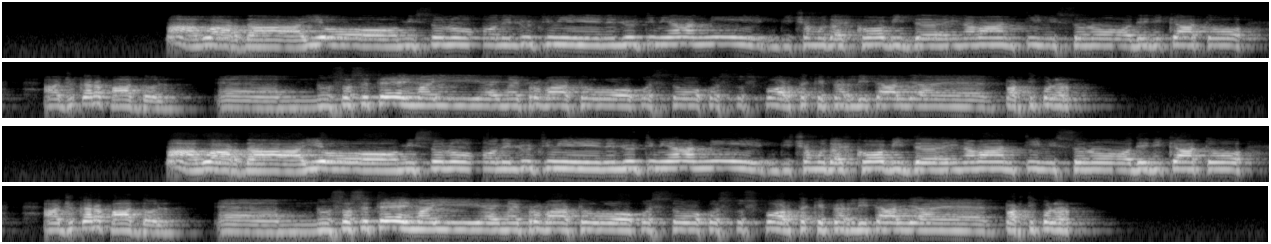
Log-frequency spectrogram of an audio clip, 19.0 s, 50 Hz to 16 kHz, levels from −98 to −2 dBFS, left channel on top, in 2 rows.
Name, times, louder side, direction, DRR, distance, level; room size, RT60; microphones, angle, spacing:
voice 1, 1.2-9.4 9.8-10.8 11.1-17.5, right 4 dB, 85° right, 0.8 m, -25 dB
16.5 x 12.0 x 6.2 m
head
